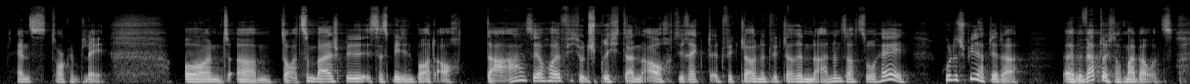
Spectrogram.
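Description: A man at medium pitch talks at a fairly slow pace in an unremarkable speaking voice with ordinary pitch variation. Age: 40s. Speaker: game developer and lecturer. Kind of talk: casual chat. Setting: live radio studio with audience.

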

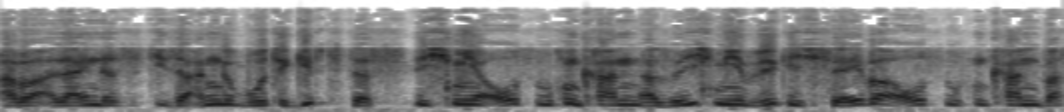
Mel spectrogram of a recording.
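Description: There is noticeable background noise. Over it, a man with a fairly high pitch talks at a very fast pace. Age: 20s. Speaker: caller. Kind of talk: casual chat.

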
